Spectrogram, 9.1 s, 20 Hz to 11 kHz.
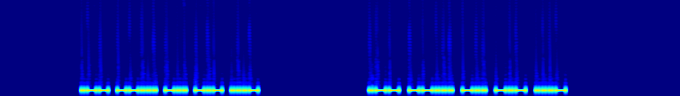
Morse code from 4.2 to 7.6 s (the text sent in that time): W7DKV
